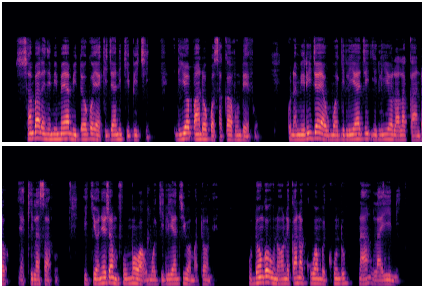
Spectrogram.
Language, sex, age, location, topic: Swahili, male, 25-35, Nairobi, agriculture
